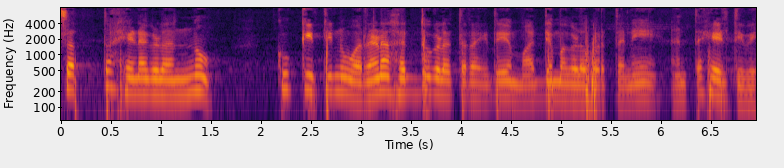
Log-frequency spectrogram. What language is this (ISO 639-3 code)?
kan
